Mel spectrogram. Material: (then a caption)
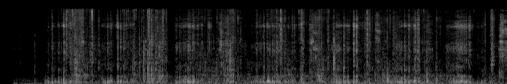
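Soap. A flat metal blade scrapes and shaves the surface of a solid, palm-sized pink bar of soap held in one hand with long dark nails, sending curls and flakes falling off. The result is a dense, continuous run of crisp, bright scraping and crackling over soft low rustles, with steady texture and no ringing.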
